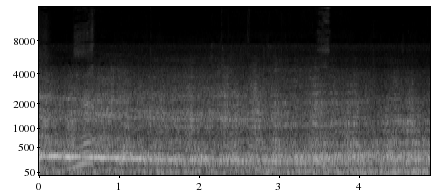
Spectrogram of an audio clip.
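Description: Airplanes flying overhead make a loud, steady, rushing engine roar that fills the whole stretch without a break, holding the same broad drone from start to finish.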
